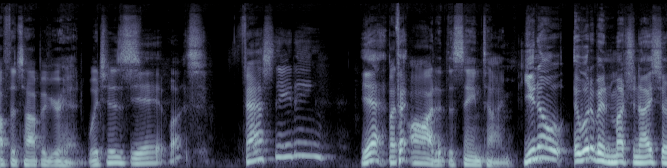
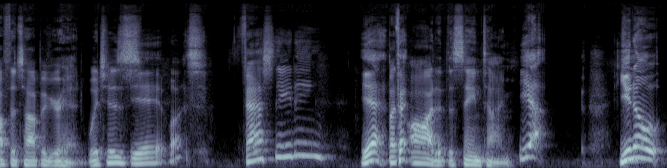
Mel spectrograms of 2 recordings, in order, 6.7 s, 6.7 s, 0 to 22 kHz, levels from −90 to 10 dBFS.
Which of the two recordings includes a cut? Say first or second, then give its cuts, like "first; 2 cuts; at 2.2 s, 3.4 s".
first; 1 cut; at 5.0 s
